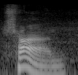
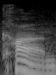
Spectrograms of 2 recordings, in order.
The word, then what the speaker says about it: kan: It's with that ka, it's signaling that you should pronounce that glyph not chan, but kan, because we're representing this dialect, not the dialect of the South and the Highlands and the West.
